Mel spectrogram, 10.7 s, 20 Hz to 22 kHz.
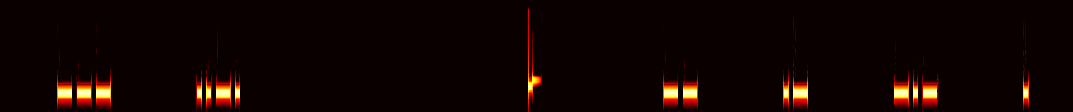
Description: Morse code, heard as a keyed tone, about 25 wpm, spaced as for 9 wpm, 700 Hz. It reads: OF MAKE
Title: 6x Character Spacing - Top 100 Words - 25wpm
